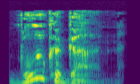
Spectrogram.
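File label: "glucagon", English, British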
